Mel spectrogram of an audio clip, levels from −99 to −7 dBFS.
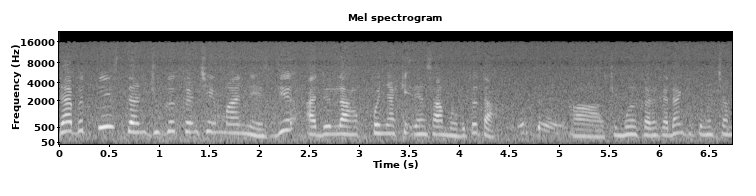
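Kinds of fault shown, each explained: No system faults are audible; the only thing under the speech is the room's own background noise, about 14 dB below it, which was captured as part of the recording.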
